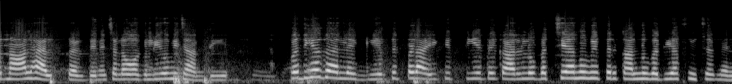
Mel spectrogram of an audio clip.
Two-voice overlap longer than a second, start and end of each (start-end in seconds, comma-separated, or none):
1.5-3.3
